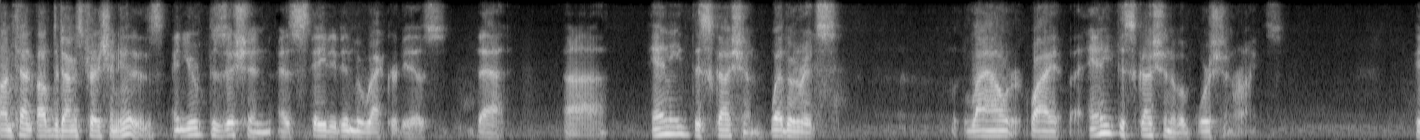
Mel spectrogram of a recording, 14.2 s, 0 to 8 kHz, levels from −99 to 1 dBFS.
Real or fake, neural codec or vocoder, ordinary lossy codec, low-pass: fake; codec, 16 kHz, 2 kbps, FunCodec, trained on LibriTTS, 25 frames a second; Opus, 32 kbps; 7.2 kHz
